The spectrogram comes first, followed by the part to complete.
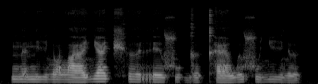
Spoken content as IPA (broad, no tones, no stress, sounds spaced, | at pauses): n ɘ n i l ʊ lˠ æ ʎ æ t͡ʃʰ ɘ r e sʷ ɘ ɡ ɘ kʰ æ w ɘ sʷ ɘ ʎ i l ɘ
